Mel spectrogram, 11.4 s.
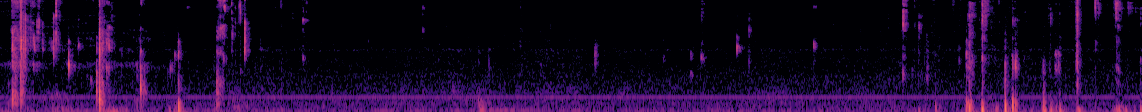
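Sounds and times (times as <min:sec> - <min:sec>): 
strawberry chewing: 0:00.0 - 0:03.1, 0:09.0 - 0:11.4
faint steady hum: 0:00.0 - 0:11.4.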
